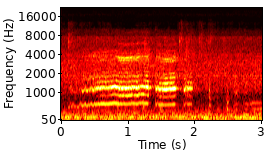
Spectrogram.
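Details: Chicken calling while being given grass clippings: a drawn-out, tonal, slightly nasal note rising a little and held about a second, then a short broken note, over a steady low rumble.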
